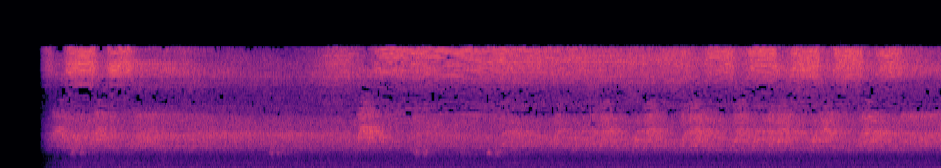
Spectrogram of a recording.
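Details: Cicadas singing loudly in summer in a residential complex: a dense, continuous high buzzing drone without breaks, with faint short chirps of other callers rising above it and a low background hum.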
